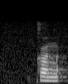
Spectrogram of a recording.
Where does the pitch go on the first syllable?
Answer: high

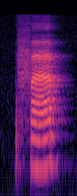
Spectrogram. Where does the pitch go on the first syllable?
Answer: rising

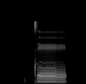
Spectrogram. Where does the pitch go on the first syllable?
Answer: low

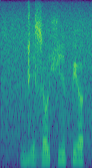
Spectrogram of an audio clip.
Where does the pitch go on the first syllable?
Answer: low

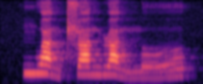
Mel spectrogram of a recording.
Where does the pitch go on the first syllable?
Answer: falling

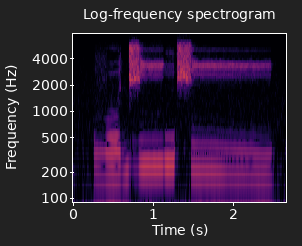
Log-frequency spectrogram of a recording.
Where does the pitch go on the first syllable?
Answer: low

